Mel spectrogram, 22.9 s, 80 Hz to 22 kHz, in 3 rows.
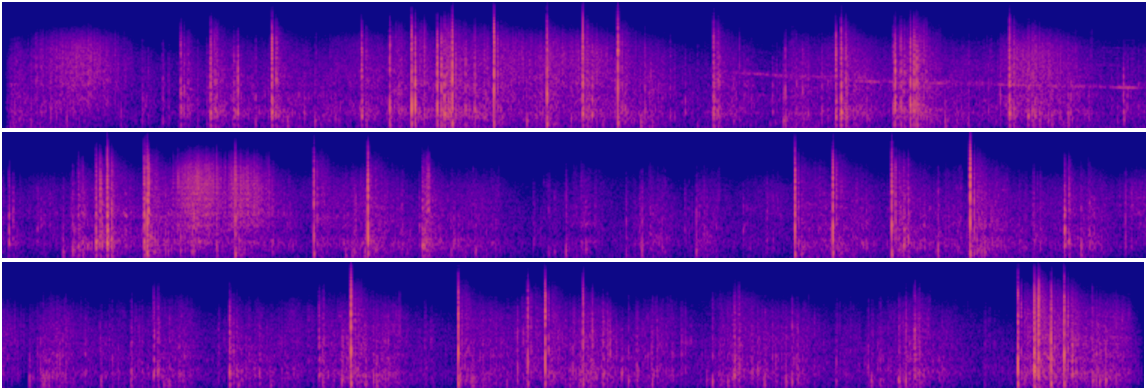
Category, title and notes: Sound effects > Natural elements and explosions
Fireworks Full Peak Multiple Blasts With Whistler And Crackling Fall
Stereo field recording of distant and near fireworks at the beginning of a New Year’s Eve celebration. Individual explosions with natural spacing, recorded outdoors with wide stereo image. Suitable for film, game ambience, documentaries and sound design. Recorded using a stereo A/B setup with a matched pair of RØDE NT5 microphones fitted with NT45-O omni capsules, connected to an RME Babyface interface. Raw field recording with no post-processing (no EQ, compression or limiting applied).
stereo, atmosphere, explosions, eve, recording, bang, distant, celebration, sfx, bangs, near, new, firework, field, years, year, ambience, sound, fireworks, effect, outdoor, explosion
